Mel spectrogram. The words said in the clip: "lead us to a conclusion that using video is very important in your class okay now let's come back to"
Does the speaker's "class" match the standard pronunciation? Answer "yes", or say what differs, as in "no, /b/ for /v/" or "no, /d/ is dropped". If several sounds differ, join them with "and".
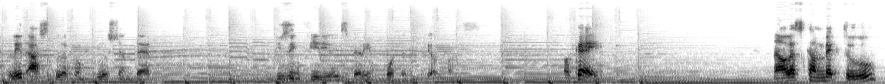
no, /l/ is dropped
